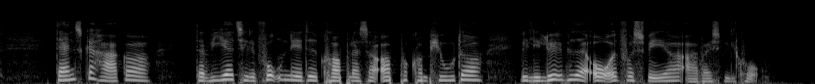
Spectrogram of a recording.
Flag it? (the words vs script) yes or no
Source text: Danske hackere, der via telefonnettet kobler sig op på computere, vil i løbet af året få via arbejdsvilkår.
yes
